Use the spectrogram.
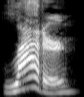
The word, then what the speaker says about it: ladder: So both letter and ladder have the flap, even though letter is spelled with the letter T and ladder is spelled with the letter D. Both these words are pronounced with flaps because the T and D are between vowels. And they begin an unstressed syllable, like you see here in the IPA transcriptions.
